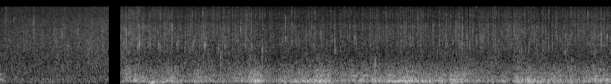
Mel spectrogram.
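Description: Heavy rain pouring down and splashing hard, with a low rumble of thunder beneath it in a thunderstorm. The sound drops out for a moment about a second in, then comes back louder.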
